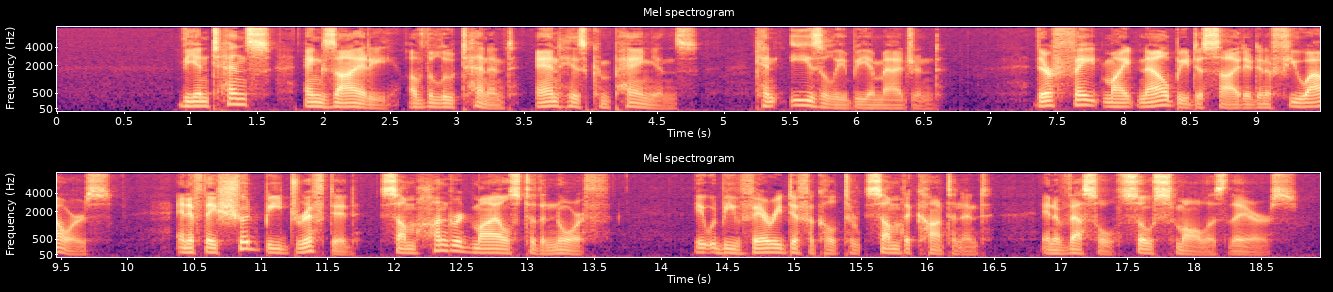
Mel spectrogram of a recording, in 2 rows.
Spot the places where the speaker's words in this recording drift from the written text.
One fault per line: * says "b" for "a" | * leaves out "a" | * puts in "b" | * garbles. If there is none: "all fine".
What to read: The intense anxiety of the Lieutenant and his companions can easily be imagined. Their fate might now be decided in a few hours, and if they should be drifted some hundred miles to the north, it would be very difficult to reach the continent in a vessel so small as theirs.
* says "some" for "reach"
